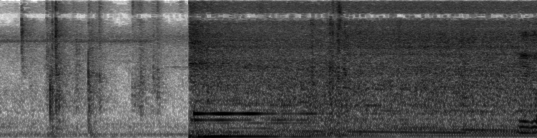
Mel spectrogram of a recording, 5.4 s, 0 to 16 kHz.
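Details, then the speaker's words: BMW 328i (F30 series) at idle after the exhaust rattle was fixed: a few quiet clicks, then the engine starts and settles into a smooth, low idle with no exhaust rattle. A loose or dropped fixing bolt was the cause. "I don't hear any rattling noise. Okay. So, that fix our problem in the rattling noise in the exhaust."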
